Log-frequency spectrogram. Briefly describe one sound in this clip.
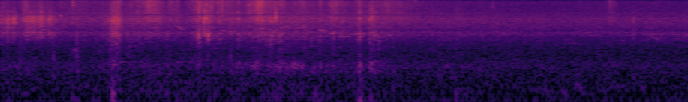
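Leaves rustle softly in a light breeze outdoors.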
